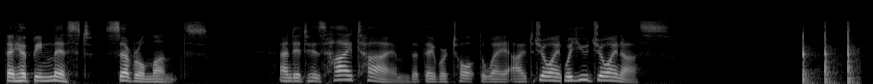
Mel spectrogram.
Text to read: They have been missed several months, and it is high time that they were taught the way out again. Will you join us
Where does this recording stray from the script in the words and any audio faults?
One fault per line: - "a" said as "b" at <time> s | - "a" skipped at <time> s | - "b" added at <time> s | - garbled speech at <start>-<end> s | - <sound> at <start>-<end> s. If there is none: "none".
- "again" said as "join" at 5.3 s
- thud at 8.0-8.6 s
